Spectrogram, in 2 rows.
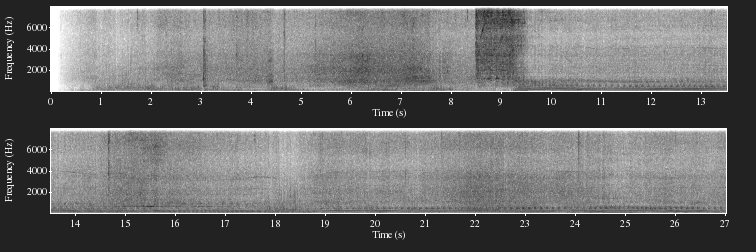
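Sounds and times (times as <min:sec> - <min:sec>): wind noise: 0:00.4 - 0:27.0
car engine idling: 0:08.4 - 0:15.0, 0:16.2 - 0:27.0.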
